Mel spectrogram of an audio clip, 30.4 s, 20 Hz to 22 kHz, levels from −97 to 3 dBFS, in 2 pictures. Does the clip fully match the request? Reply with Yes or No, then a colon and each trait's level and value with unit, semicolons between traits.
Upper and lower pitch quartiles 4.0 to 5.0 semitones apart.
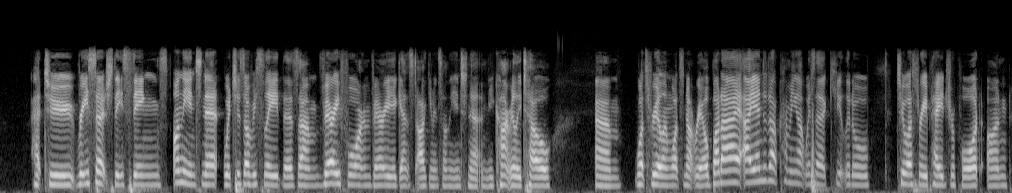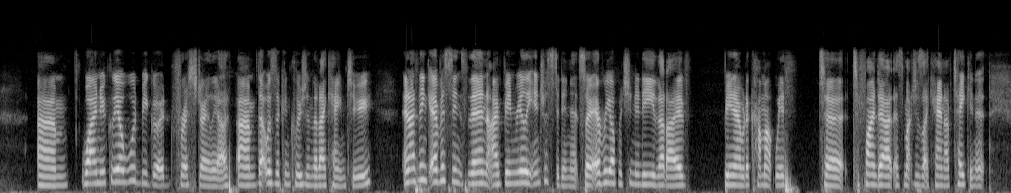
No: average, 2.7 semitones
